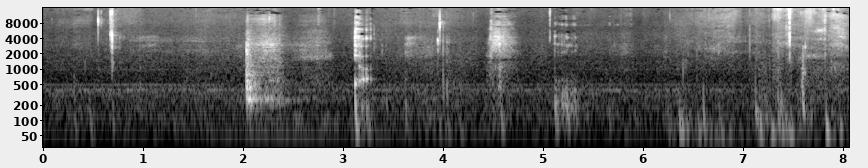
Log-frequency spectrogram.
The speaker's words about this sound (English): I don't know why that burp tasted like candle wax, and I don't know why I know what candle wax tastes like.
